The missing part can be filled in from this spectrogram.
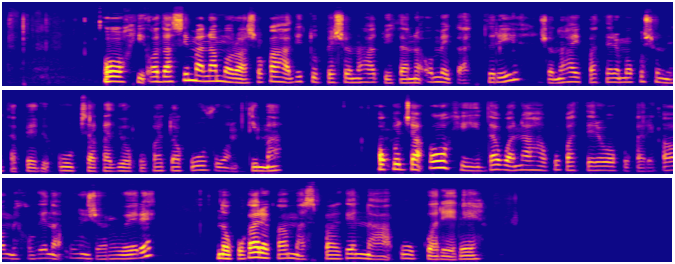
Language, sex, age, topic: Oshiwambo, female, 25-35, agriculture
